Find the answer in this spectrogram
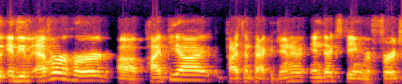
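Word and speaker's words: PyPI: Um they get mad by the way if you say pi pi. Uh so you know it's tempting to say it's spelled py pi. It's tempting to say pi pi but you want to say pippi.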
